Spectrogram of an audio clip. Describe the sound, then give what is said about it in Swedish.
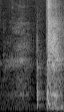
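A single loud allergic sneeze: a short sharp intake followed by a bright, explosive burst that trails off, with no talking over it. “Prosit!”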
